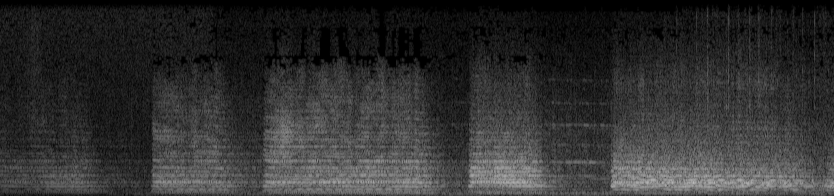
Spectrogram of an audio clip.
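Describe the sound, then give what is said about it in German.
A morning passenger train bound for Kyiv sounds long, loud, chord-like horn blasts in a series of swelling sections over a steady low rumble of running noise. “Wir nehmen den Morgenzug nach Kiew.”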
